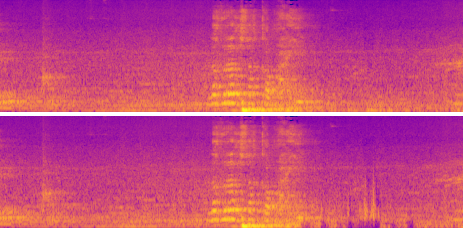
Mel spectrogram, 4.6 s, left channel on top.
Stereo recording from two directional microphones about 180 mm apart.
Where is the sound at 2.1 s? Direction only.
20° right (ahead or behind).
